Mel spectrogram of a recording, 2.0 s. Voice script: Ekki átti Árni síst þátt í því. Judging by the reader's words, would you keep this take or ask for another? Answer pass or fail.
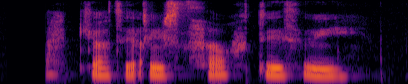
fail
